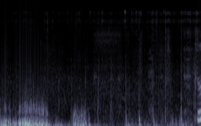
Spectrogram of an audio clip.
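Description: Footsteps in loose dune sand, soft irregular thuds as a man and a small child walk and run downhill. In the first second, wind rumbles on the microphone.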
